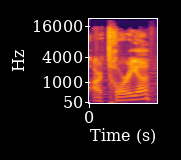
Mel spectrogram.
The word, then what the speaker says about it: Altria: I mean hey the the Japanese just straight up said it's pronounced Altria and uh essentially all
